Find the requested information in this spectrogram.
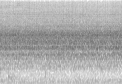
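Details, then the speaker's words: Continuous buzzing, rattling mechanical noise of a pulsed electromagnetic field (PEMF) therapy device running on the knee for early osteoarthritis, aimed at activating cartilage chondrocytes. "chondrocytes are the cartilage secreting cells and we're going to try to activate them with the pulsed emf again the noise it there"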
